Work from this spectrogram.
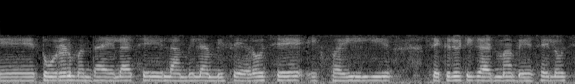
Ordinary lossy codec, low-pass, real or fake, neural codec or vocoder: AAC, 16 kbps; 7.2 kHz; fake; vocoder, 22.05 kHz, 80 mel bands, WaveNeXt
